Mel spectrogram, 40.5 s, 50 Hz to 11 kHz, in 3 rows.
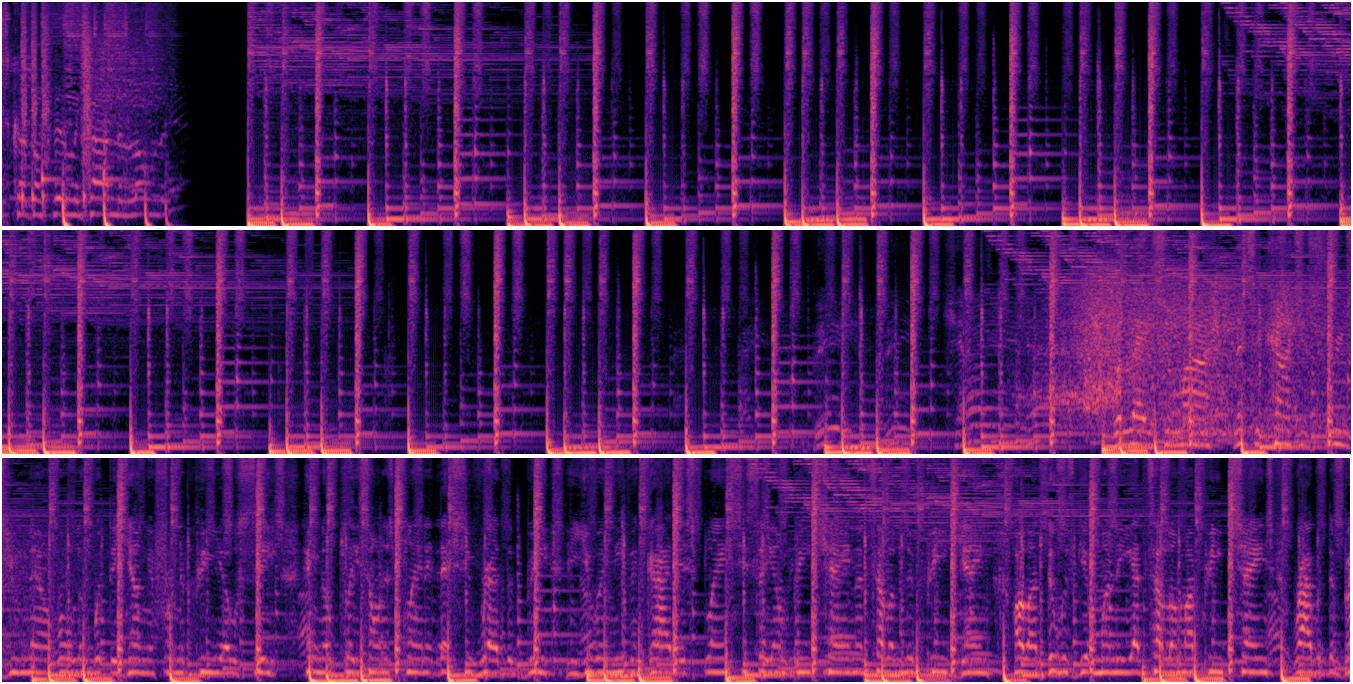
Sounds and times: Pop music: 0.0s - 1.9s, 2.6s - 40.4s
Background music: 2.5s - 40.4s.

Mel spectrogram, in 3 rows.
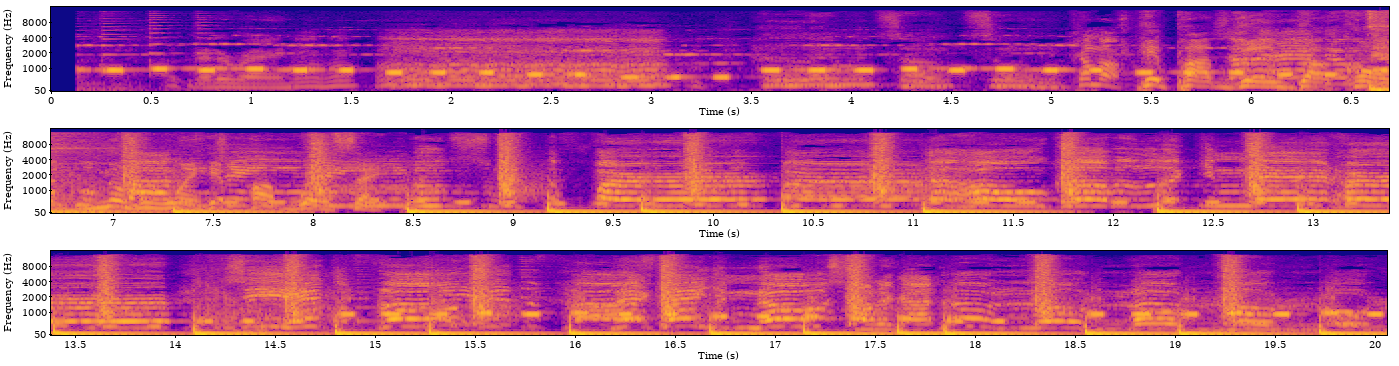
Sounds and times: Music: 0.1s - 20.0s.

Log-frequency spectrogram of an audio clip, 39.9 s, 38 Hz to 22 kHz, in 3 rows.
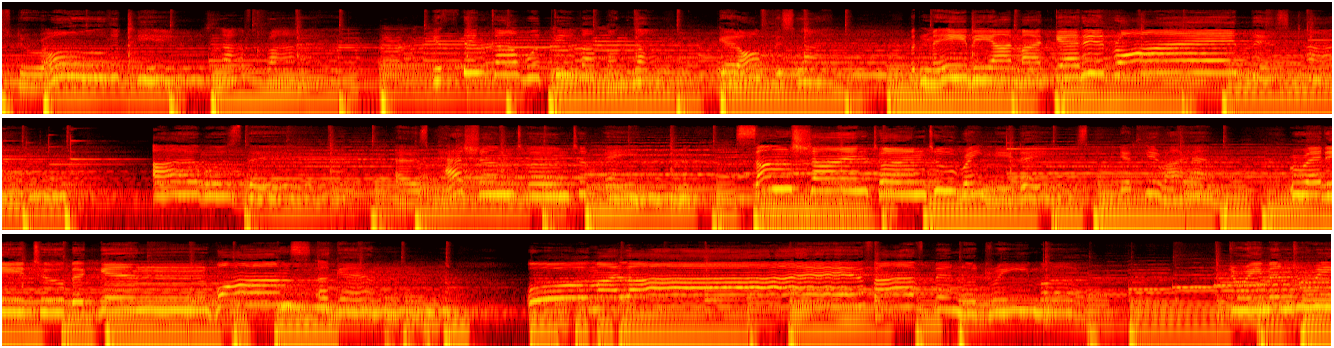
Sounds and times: Music: 0.0s - 39.8s.

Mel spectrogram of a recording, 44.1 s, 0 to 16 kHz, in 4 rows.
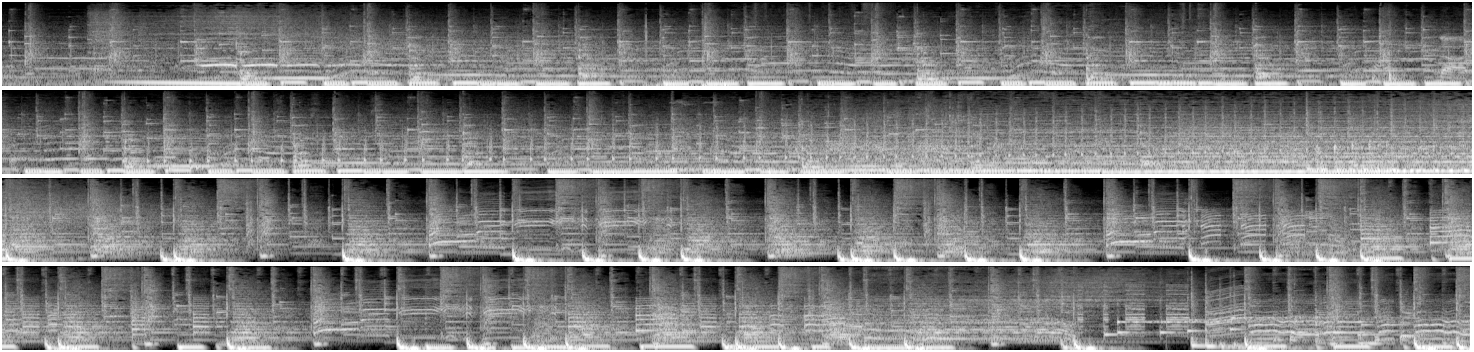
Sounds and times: Music: 0.0s - 44.0s.

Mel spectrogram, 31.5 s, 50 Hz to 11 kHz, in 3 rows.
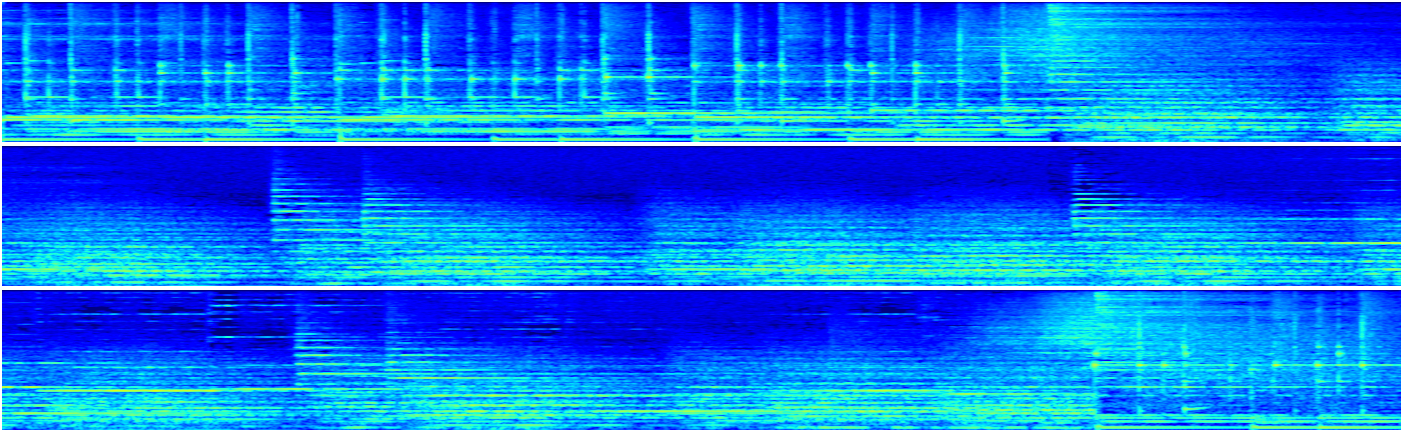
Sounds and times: Tender music: 0.0s - 31.4s.

